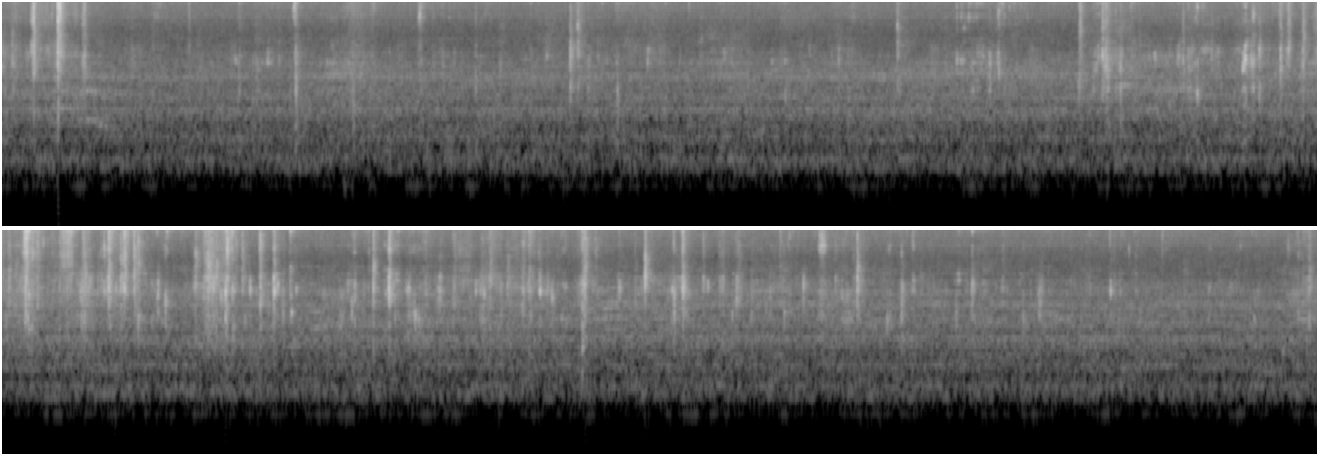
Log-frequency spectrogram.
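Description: Faint, close-up chewing and mouth clicks of a person eating a soft caramel-cashew protein bar. The clicks are scattered and irregular, coming most often through the middle of the stretch.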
